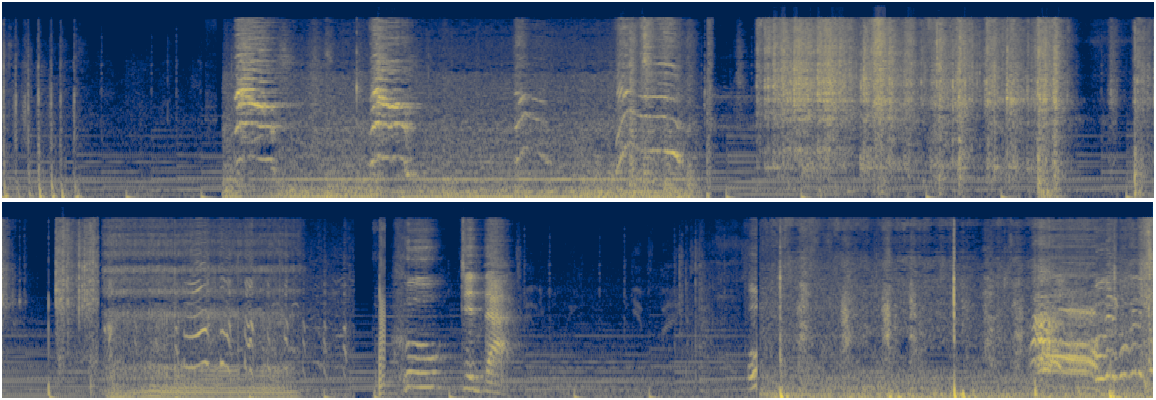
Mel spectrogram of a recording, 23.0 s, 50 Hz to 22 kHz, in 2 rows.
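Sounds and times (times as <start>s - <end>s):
background music: 0.0s - 23.0s
cat meowing: 2.3s - 2.9s, 3.6s - 4.2s, 5.1s - 6.9s.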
